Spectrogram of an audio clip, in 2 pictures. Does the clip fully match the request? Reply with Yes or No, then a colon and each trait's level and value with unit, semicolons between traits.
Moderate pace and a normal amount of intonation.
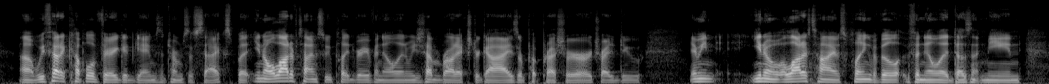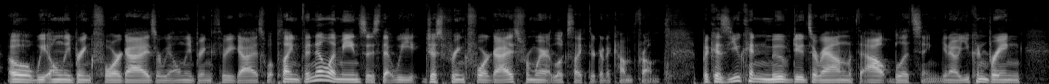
No: fast, 275 wpm; average, 3.1 semitones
